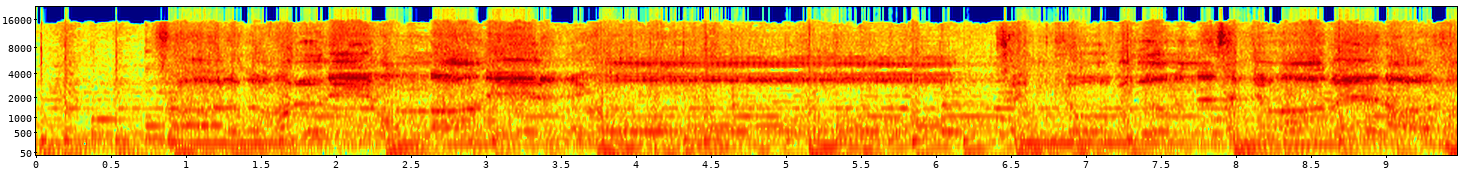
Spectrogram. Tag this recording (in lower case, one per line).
folk music
music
